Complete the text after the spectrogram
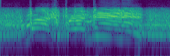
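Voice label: tank damaged, mood high, Russian; War Thunder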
